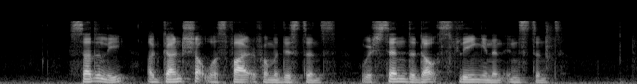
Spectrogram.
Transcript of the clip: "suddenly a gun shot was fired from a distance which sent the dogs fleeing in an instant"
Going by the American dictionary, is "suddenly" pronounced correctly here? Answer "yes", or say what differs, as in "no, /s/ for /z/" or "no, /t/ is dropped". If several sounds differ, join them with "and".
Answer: yes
